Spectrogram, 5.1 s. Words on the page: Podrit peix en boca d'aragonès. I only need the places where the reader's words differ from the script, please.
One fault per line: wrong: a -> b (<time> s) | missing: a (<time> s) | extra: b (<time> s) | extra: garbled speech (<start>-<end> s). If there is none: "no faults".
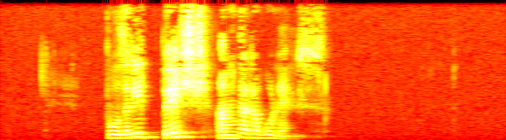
missing: boca (2.3 s)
